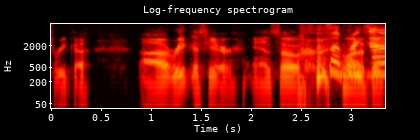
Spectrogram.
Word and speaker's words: Rieka: Before we get to that, though, I want to welcome also Makeup by Rieka, actually pronounced Rika.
